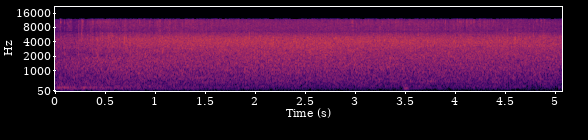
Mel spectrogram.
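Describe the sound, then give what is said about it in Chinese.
Steady, dense applause from an audience, a continuous crackle of many hands clapping at an even level for about five seconds, with no voices over it. “看到你们这么多的掌声，不讲又不好意思。”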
